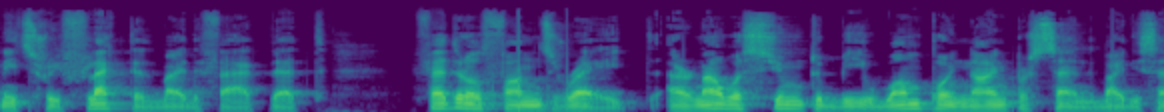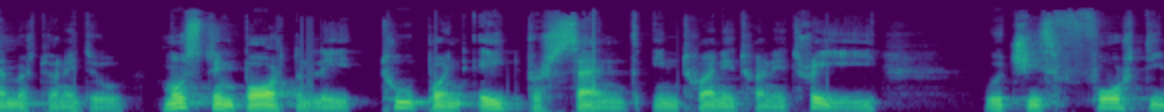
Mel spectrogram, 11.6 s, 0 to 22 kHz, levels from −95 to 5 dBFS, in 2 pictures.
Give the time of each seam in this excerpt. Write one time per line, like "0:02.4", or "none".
0:06.5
